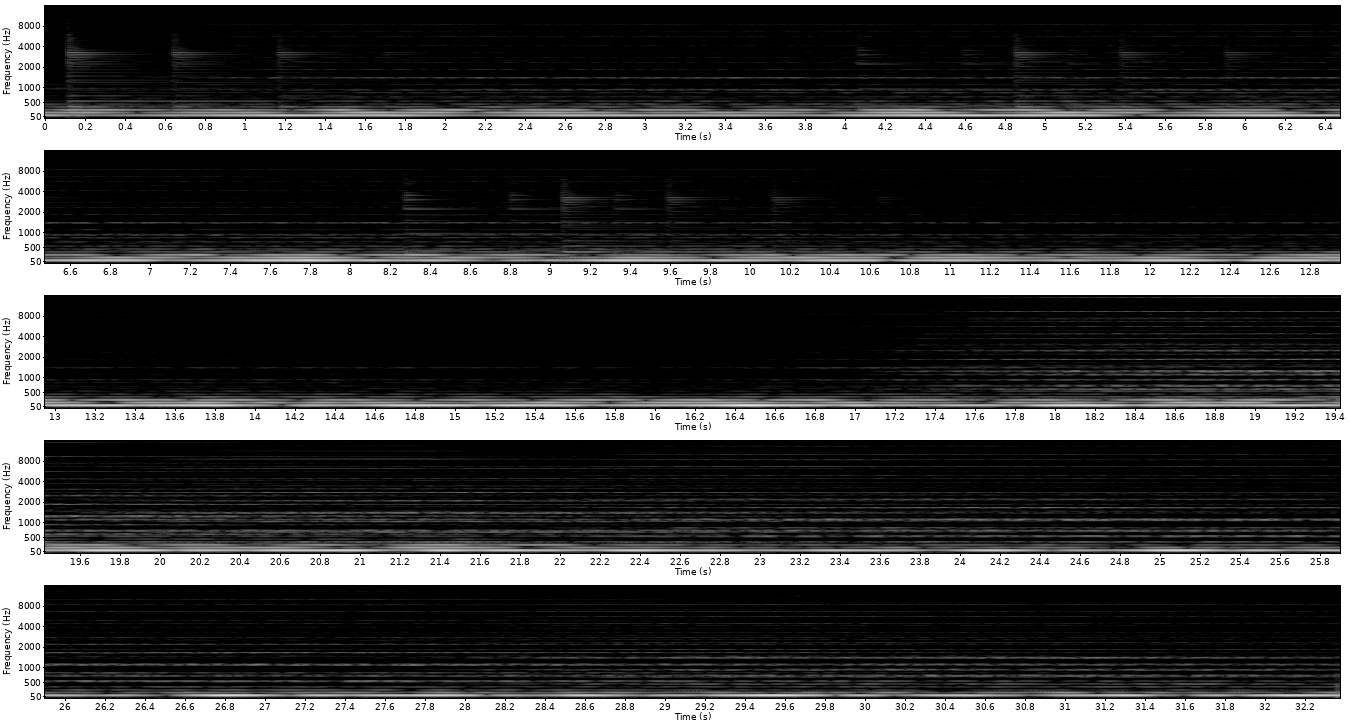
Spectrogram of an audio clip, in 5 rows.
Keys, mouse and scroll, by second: 1.1 ctrl+r, 1.8 click, 2.3 right click, 10.7 ctrl+Num_Lock, 10.9 ctrl+z, 12.9 right click, 16.1 right click, 17.1 shift+right click, 19.3-21.2 alt+drag, 21.2-22.7 alt+drag, 22.7 shift+right click, 24.6-26.7 alt+drag, 26.8 click, 31.8 click.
